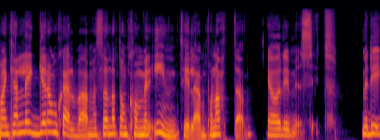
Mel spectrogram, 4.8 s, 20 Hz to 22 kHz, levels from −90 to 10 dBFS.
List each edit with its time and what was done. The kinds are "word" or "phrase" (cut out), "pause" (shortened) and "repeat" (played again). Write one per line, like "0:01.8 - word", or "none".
0:03.2 - pause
